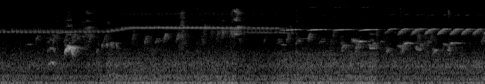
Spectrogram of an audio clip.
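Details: Canaries kept for breeding: a long, thin, high whistled tone holds steady for several seconds, then breaks into a fast rolling trill of rapid repeated notes near the end, with a few soft chirps and a steady low hum behind.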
